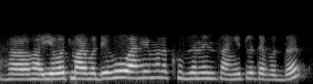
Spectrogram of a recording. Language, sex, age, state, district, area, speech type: Marathi, female, 18-30, Maharashtra, Yavatmal, rural, conversation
